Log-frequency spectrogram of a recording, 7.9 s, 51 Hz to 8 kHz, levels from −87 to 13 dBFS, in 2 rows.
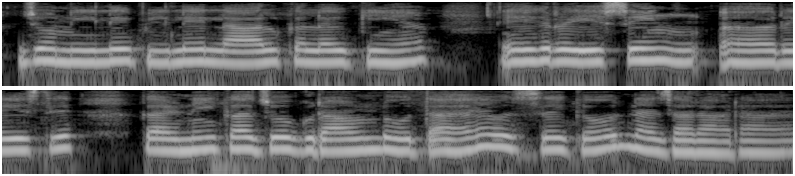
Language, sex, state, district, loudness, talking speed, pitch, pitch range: Hindi, female, Uttar Pradesh, Gorakhpur, -20 LUFS, 165 wpm, 220 Hz, 215-235 Hz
